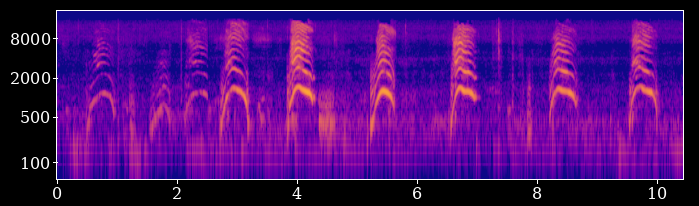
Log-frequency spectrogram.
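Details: Maine Coon kittens from a breeding litter mewing insistently, about eight sharp arched cries in ten seconds, growing louder and more piercing, with a low steady hum beneath.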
